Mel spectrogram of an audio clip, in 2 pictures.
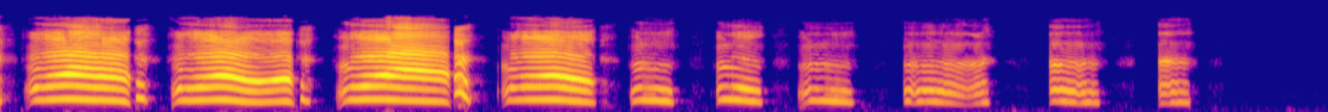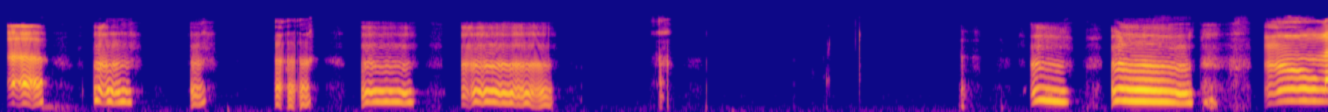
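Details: Baby sound sample: rhythmic crying, long wails easing into shorter whimpering cries, then brief pauses before crying resumes; infant crying.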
